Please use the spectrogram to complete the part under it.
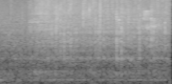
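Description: Grated ginger frying in a pressure cooker pot gives a close, loud, continuous sizzle that swells after a quiet opening moment and carries light crackles.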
